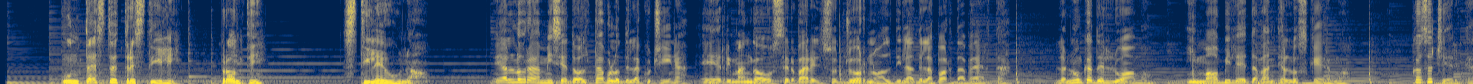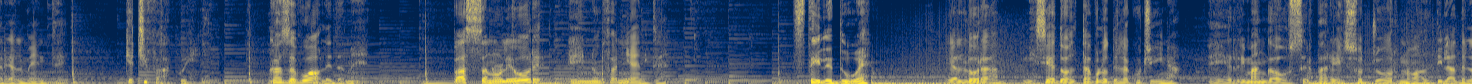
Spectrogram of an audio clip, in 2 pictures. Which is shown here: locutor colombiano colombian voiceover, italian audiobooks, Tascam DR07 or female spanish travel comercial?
italian audiobooks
